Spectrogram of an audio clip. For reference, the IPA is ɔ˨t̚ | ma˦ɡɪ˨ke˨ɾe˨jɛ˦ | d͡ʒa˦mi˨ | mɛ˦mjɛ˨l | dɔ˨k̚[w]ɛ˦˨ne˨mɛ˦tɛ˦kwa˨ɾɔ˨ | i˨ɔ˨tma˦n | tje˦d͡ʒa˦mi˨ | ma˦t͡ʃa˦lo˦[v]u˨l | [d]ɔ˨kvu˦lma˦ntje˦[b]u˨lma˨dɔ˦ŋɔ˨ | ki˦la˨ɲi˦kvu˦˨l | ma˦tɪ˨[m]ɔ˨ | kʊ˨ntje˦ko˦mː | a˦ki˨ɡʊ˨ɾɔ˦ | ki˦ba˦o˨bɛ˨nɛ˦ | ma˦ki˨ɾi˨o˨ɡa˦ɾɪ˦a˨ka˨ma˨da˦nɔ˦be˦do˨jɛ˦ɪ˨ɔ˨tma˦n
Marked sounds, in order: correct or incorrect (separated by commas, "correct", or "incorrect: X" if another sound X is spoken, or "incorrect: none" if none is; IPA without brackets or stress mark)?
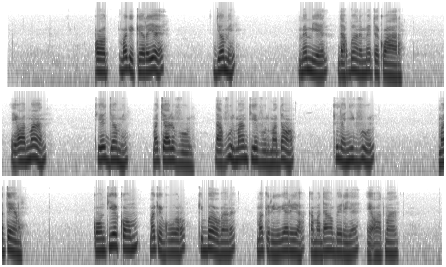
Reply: incorrect: b, correct, correct, incorrect: v, incorrect: n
